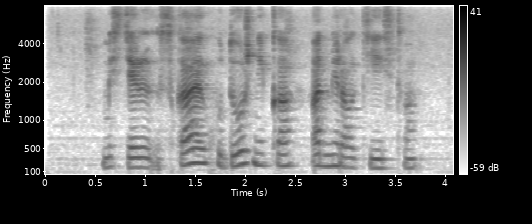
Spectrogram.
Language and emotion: Russian, neutral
